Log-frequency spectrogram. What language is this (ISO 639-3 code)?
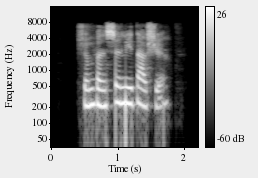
zho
